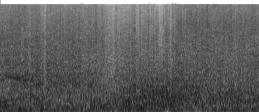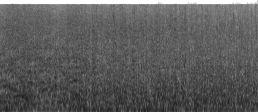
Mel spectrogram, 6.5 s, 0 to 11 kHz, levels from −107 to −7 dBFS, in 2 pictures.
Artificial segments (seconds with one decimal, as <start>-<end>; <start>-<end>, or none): 0.0-0.5; 3.2-4.3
